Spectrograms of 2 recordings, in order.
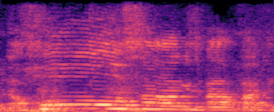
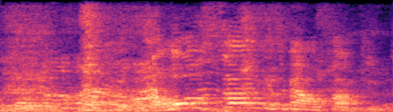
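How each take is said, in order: First: Said in the usual way. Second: Slow and high, cracking up; incredulous laughing repeat. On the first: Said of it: "repeats it for emphasis". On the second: Real, not acted. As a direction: push it out through laughter. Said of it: "repeats the line laughing".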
